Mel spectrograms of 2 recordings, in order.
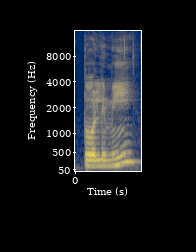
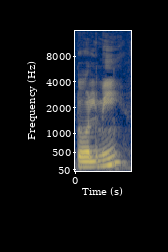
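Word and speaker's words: Ptolemy: इस समय शासक था टोलेमी 5वां। पी साइलेंट है इसमें, टोलेमी 5th।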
